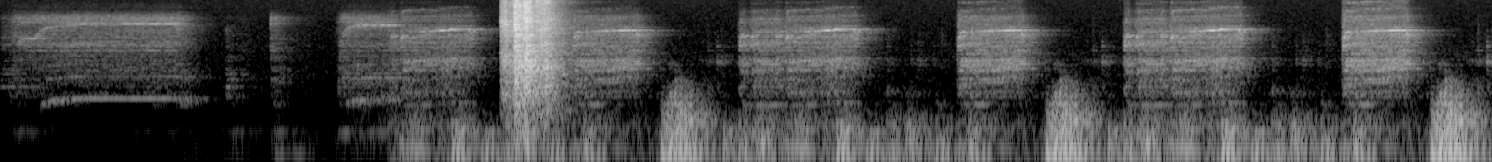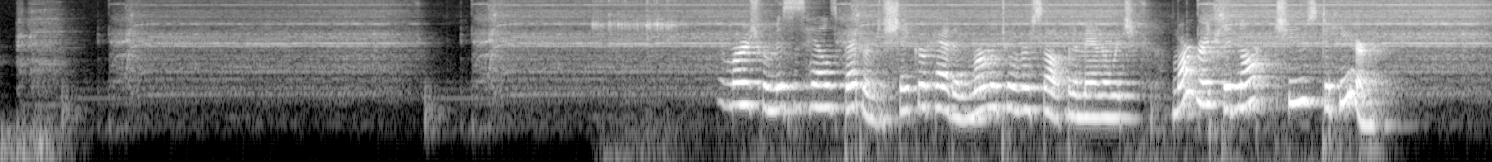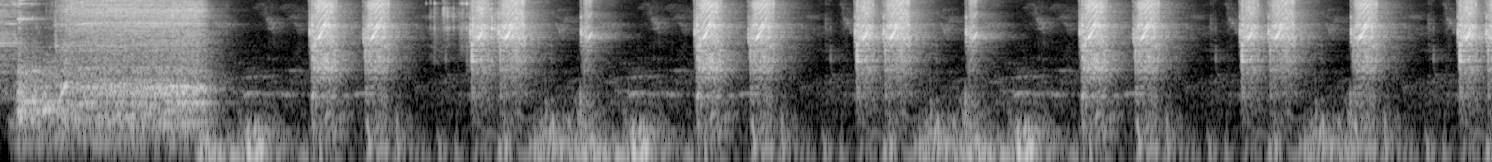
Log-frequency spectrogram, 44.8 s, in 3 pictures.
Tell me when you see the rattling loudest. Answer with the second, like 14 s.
5 s.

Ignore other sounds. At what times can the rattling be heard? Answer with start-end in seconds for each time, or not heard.
5.0-5.5, 20.8-22.4, 34.1-35.0.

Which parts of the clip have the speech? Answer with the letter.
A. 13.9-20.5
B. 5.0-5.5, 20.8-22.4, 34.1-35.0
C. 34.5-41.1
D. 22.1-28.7
D.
